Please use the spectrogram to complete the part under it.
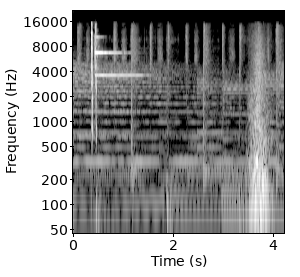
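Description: A single bright, ringing bell ding sounds early over soft steady background music, followed later by a brief noisy swell.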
